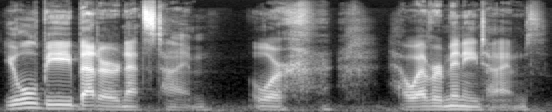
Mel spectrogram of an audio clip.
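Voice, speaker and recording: A man playing a gentle, forgiving, lovelorn astronaut crewmate in a radio drama, halting and soft-spoken. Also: fairly low pitch, vocal fry, clean tone. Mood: wistful. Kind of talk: naturalistic radio drama acting.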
